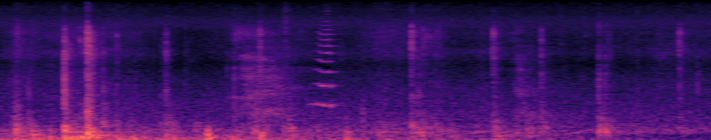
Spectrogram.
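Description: Caravan window catches clicking and a window being pushed open on its stay: a series of clicks and knocks, the loudest about half a second in, with a short squeak about two and a half seconds in.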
